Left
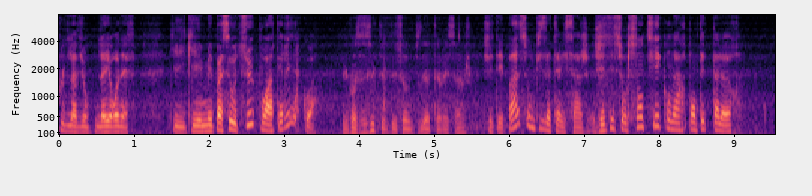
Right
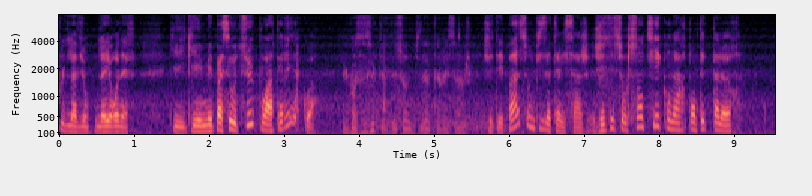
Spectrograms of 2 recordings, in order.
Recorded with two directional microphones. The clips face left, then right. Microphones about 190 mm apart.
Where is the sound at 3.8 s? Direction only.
45° left (ahead or behind).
